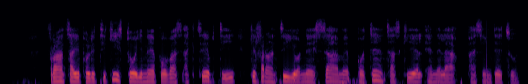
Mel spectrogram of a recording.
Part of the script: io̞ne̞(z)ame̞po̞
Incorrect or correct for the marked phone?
incorrect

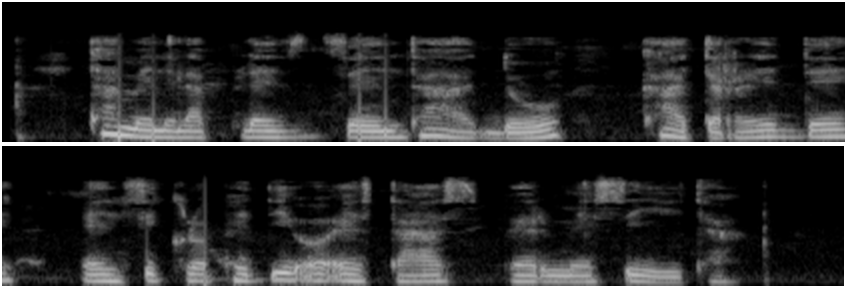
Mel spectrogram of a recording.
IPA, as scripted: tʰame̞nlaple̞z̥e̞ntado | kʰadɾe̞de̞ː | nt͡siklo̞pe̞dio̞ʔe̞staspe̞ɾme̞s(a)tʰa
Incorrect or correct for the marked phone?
incorrect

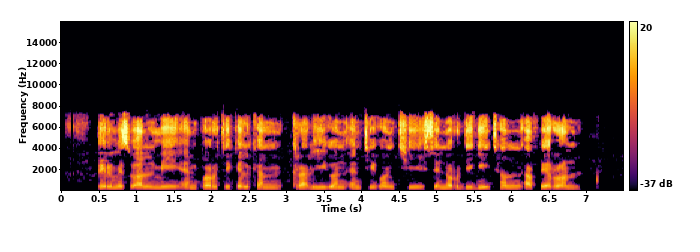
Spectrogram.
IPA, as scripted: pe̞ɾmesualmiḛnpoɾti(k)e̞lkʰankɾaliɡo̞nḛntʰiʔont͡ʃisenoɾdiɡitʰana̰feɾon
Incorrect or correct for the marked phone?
correct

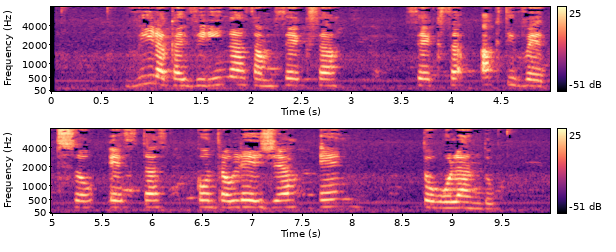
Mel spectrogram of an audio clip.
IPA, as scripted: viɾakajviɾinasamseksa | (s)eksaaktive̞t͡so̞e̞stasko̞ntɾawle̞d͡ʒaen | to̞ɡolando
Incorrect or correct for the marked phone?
correct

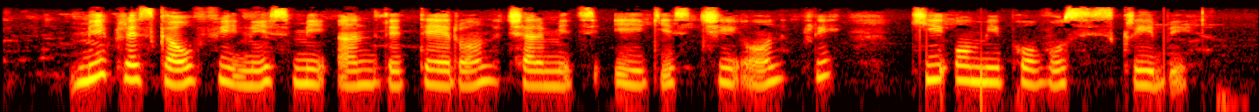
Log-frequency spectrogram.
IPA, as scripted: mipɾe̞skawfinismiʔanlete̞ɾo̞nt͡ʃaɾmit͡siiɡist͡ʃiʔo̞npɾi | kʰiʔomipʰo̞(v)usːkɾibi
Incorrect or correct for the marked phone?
correct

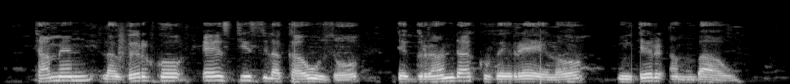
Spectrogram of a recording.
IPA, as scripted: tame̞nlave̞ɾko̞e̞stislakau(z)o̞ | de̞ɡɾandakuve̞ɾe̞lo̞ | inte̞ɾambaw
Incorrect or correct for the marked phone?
correct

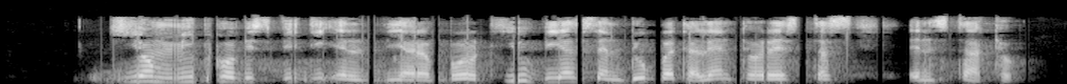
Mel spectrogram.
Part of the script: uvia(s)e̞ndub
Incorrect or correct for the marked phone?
correct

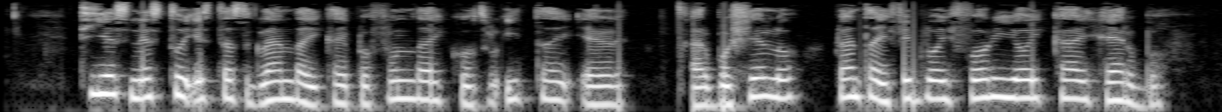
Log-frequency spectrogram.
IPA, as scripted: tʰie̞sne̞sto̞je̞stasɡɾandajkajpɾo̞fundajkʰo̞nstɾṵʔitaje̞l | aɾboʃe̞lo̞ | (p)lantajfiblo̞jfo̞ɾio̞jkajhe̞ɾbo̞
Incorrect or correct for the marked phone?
correct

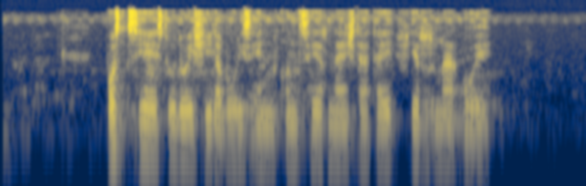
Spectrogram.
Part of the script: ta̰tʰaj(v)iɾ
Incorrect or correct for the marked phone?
incorrect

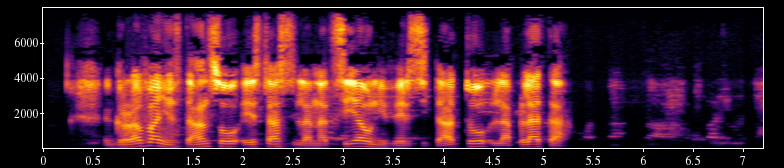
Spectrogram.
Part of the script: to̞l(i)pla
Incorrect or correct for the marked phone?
incorrect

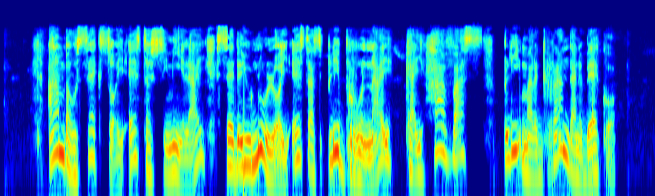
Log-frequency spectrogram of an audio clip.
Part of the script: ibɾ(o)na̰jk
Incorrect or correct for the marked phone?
incorrect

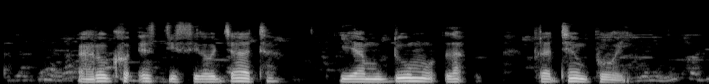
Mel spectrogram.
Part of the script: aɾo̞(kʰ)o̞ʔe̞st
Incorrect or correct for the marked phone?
correct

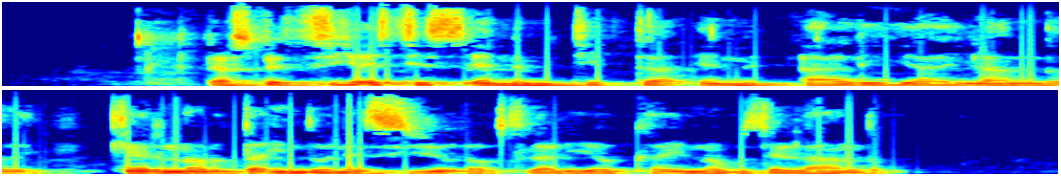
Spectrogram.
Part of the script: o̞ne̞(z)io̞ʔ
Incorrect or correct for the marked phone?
correct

